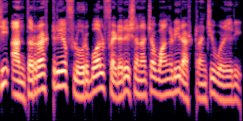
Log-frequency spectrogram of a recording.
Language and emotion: Goan Konkani, neutral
